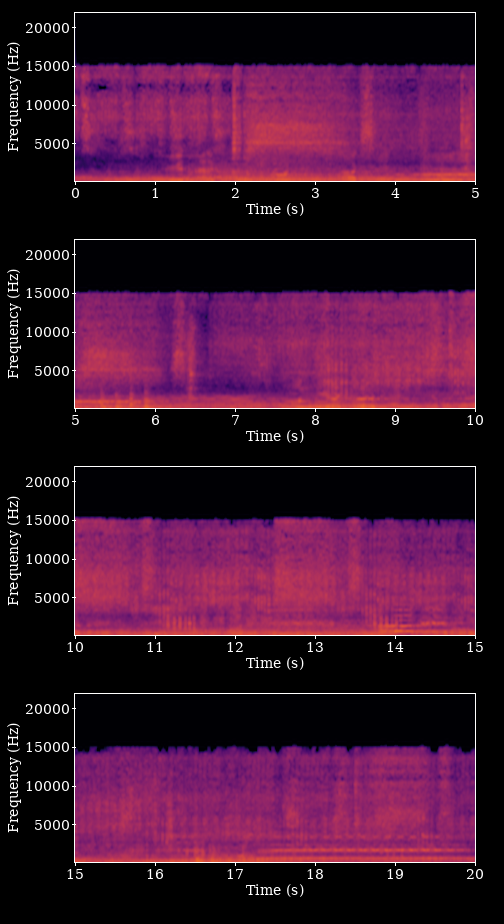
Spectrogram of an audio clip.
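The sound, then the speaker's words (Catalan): A dense, continuous chorus of cicadas buzzing loudly and steadily for the whole stretch, with shifting, droning tones layered over a constant high-pitched hiss. “Cigales són, d'entrada, aquests insectes, no? Ho dèiem ara, que fan aquest renou tan particular.”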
